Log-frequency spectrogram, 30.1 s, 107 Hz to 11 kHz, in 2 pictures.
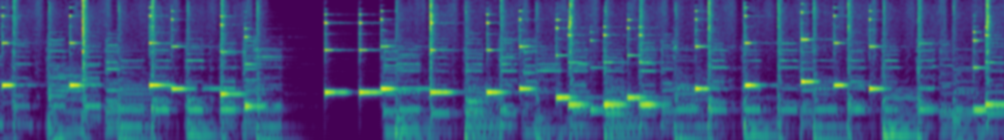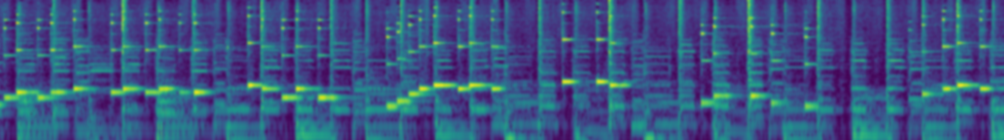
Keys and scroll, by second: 6.7 F3.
